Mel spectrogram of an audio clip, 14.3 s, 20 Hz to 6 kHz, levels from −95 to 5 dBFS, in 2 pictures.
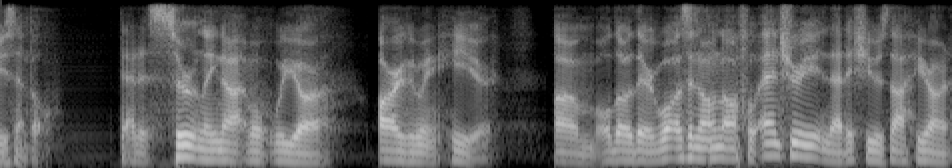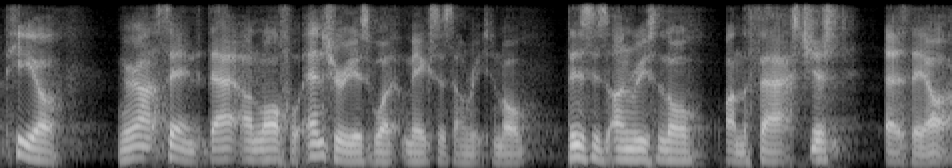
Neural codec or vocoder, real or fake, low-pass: codec, 16 kHz in and 24 kHz out, 0.9 kbps, LongCat-Audio-Codec, four codebook decoder; fake; 5.4 kHz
